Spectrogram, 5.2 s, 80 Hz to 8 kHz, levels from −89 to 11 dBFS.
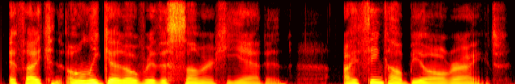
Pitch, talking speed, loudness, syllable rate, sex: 155 Hz, 185 wpm, -18 LUFS, 4.6 syllables/s, female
